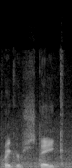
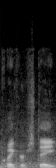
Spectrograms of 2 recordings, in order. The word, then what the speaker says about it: Quaker Steak: quaker stake in lube i gotta pronounce it right quaker steak s-t-e-a-k um i kept saying quaker state because it looks like the logo for breaker state uh but it's quaker steak and we were down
